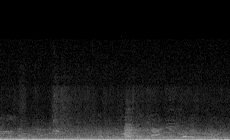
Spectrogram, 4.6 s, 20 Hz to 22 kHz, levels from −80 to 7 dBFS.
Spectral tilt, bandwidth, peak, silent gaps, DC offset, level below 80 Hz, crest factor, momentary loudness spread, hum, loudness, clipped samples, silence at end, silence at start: -8.5 dB/octave; 3.3 kHz; -2 dBFS; none; 0.8%; -14 dBFS; 10 dB; 2 LU; none; -20 LUFS; under 0.1%; 0 s; 0 s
